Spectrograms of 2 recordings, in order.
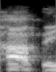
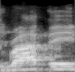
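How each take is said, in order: First: The word begins with an H sound. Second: The word begins with an R sound.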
